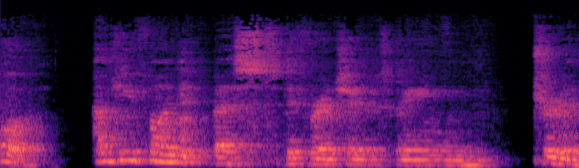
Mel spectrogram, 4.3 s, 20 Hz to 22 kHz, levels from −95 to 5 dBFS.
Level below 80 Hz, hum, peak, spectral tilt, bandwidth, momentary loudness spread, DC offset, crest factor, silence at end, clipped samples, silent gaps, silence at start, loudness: -64 dBFS; none; -14 dBFS; -5.5 dB/octave; 15 kHz; 9 LU; under 0.1%; 16 dB; 0 s; under 0.1%; none; 0 s; -29 LUFS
